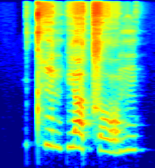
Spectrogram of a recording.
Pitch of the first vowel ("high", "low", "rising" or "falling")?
falling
